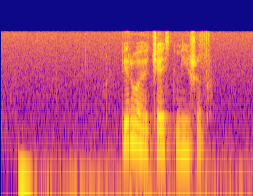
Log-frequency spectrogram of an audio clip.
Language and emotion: Russian, neutral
